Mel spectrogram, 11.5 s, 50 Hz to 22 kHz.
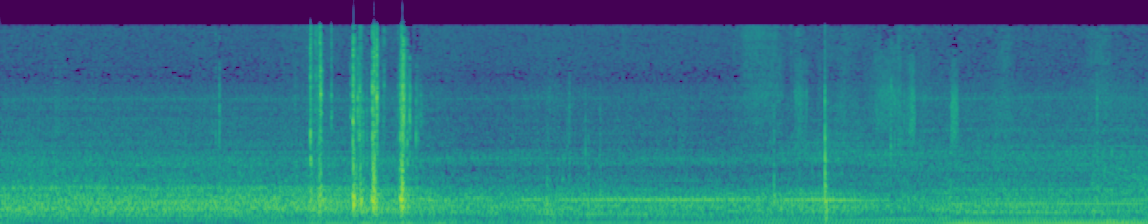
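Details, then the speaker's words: Toyota Tacoma, phone in the console, driving at parking-lot speed: low road rumble with bursts of sharp, gunshot-like pops, audible up to 45–50 mph. Steering rack bushings replaced without effect, ball joint recall done; the squeak is the seat. "it's that pop in it's not the squeak squeak is my seat let that pop pop pop pop that right there sounds like a little you know what it sounds like it sounds like you're at the range and when you hear the rounds going off you know a little bit in a distance"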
